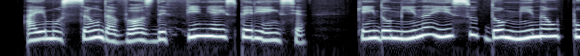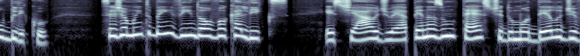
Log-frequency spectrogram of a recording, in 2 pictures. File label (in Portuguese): Narração Desesperado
